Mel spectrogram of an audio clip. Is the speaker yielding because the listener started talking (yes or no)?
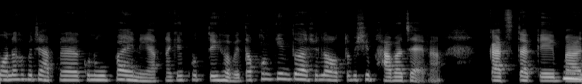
no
